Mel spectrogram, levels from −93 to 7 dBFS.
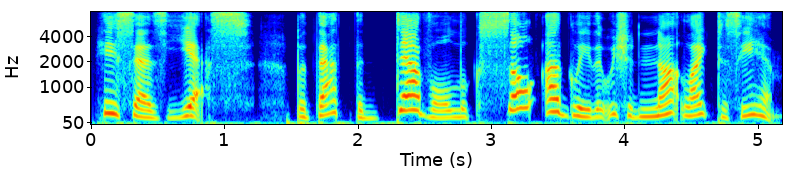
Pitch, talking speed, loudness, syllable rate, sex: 235 Hz, 210 wpm, -19 LUFS, 4.4 syllables/s, female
